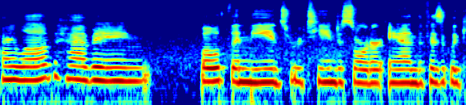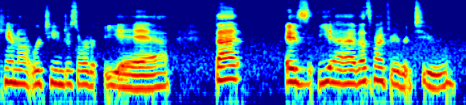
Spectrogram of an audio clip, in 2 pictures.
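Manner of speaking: understated ironic praise; sarcastic. Real, not acted. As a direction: say it dryly, as mock enthusiasm. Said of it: "I'm being sarcastic for those who don't".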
